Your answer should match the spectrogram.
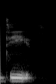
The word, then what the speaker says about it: Death: And I have to tell you, this was one of the original things that caught my eye about this story, because his last name is spelled Deeth, D-E-A-T-H, which is, it's very strange.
